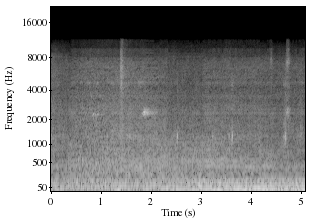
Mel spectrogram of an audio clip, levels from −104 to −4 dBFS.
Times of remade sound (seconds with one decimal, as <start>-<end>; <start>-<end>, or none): 0.0-0.5; 1.2-5.1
